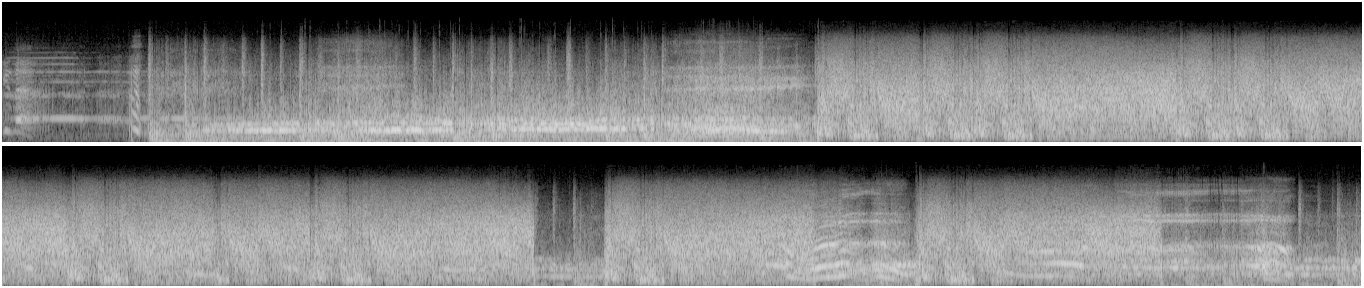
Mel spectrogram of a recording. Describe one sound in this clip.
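A man sings loudly.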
